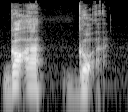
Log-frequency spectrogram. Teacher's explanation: We get the same glottal stop in gutter as we do in gotta.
